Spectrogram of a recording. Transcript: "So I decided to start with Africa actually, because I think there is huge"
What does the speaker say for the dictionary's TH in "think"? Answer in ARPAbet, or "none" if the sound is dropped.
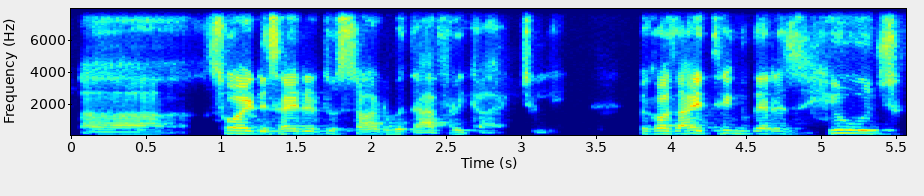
T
